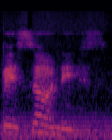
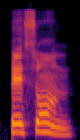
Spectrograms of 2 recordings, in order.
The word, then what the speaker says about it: pezón: Spanish, you would say pezones. Pezones. Okay. Pezón.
